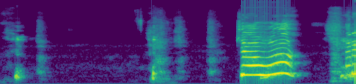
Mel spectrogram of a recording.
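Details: Acted comic hiccups while a mother tries silly remedies: a few brief, abrupt hiccup-like catches of breath, then a drawn-out voiced moan; simulated, not real.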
